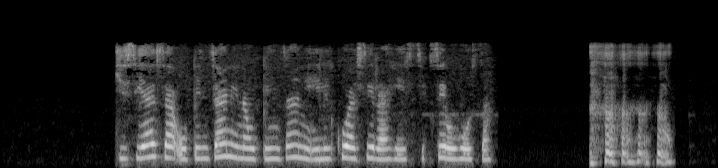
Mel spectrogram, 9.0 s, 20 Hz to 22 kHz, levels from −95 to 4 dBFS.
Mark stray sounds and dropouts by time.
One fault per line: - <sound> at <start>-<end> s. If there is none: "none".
- laugh at 7.4-8.5 s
